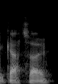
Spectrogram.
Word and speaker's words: Gatto: Melissa Gatto. It's Gatto. Like there was going to be a different saying to it. That's it. Gatto. I think the Americans say Gatto, but Gatto.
